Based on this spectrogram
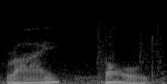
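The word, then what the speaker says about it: ribald: Ry, two syllables. Ry bold. Not ribbold.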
